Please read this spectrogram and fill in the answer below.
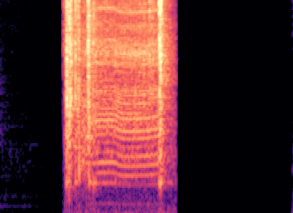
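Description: Camera shutter sound effect for a screenshot being taken, lasting just under a second and ending in a sharp click.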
